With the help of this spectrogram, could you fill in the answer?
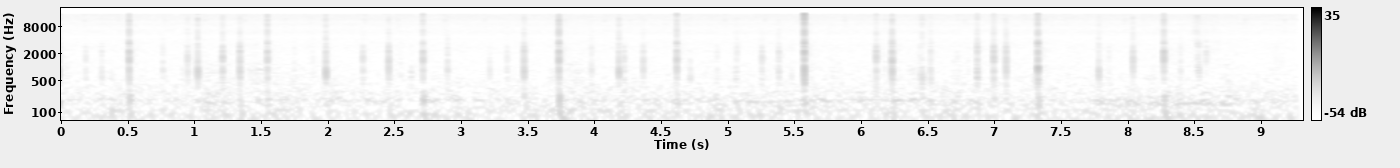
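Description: Long almond-shaped nails tap on a small white textured leather zip makeup bag lying flat, soft and hollow. The result is a quick, irregular run of light, dry clicking taps that stop short with no ring, over a steady low hiss and rumble.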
